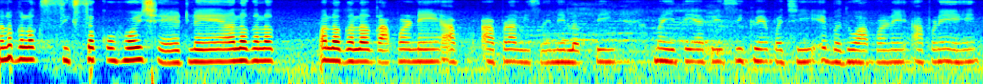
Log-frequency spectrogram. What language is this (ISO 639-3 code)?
guj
